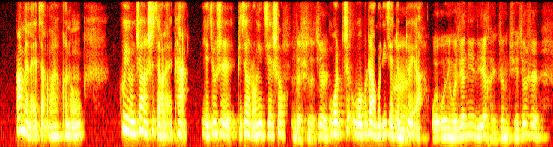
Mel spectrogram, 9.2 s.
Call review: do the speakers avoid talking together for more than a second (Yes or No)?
Yes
